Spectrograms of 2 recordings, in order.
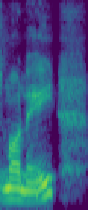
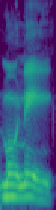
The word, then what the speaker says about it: Moné: It's not Monet kasi it doesn't rhyme with Janelle Monet. Apparently, it's Moné. So, Moné. Okay. Yes, because of that right. French E thingy. I don't know what it's called, but it's Moné, not Monet.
